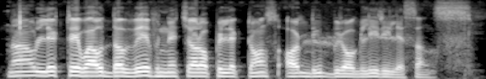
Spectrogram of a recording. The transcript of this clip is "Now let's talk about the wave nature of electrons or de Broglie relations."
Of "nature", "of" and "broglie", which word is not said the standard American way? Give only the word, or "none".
of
